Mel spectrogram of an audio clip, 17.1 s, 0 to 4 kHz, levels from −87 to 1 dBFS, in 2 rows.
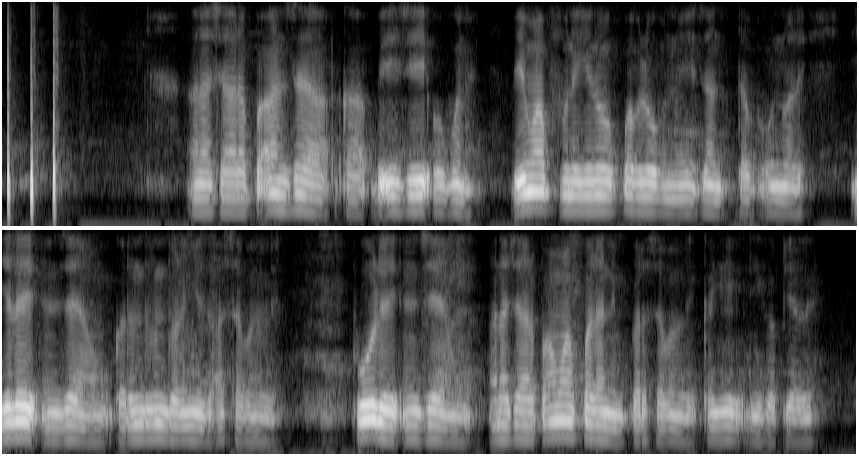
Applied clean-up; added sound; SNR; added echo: none; none; none; none.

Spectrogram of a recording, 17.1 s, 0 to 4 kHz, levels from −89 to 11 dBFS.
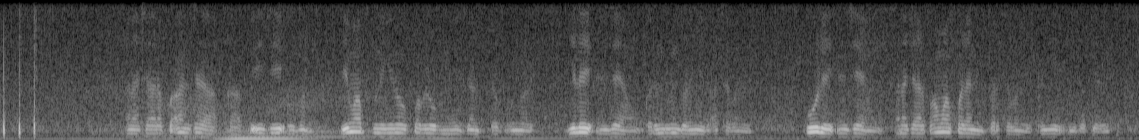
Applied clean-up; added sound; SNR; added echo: none; Stream; 12 dB; none.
